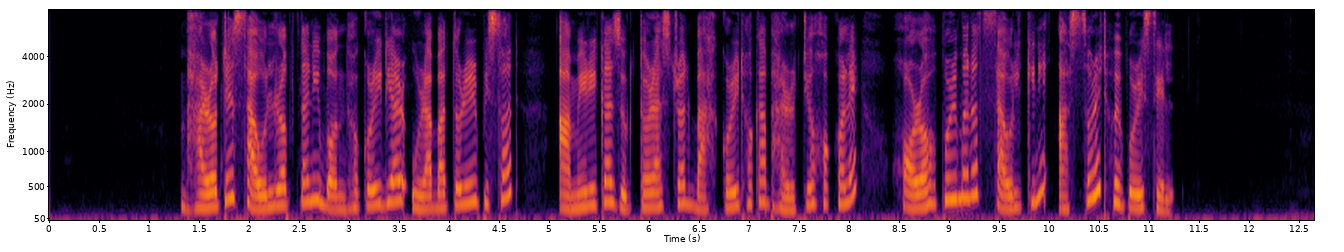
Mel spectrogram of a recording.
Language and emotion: Assamese, surprised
